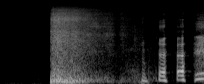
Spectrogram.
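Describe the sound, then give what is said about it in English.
A person voices an explosion with a sudden, loud, breathy burst that rumbles and fades, then finishes with a few short voiced grunts. “Explosion.”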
